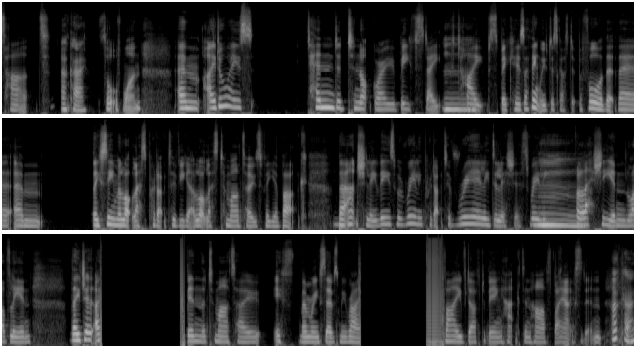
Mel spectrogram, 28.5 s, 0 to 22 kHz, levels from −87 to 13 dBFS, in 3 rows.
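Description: Cable pulled and plugged in, at 20.44 to 21.70 s and again at 24.31 to 25.60 s. The live speech cable drops out with a pop for about 1.2 s of near silence. A 60 Hz mains buzz follows while only the tip makes contact, lasting 39 ms the first time and 234 ms the second, then a second pop as the signal returns.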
